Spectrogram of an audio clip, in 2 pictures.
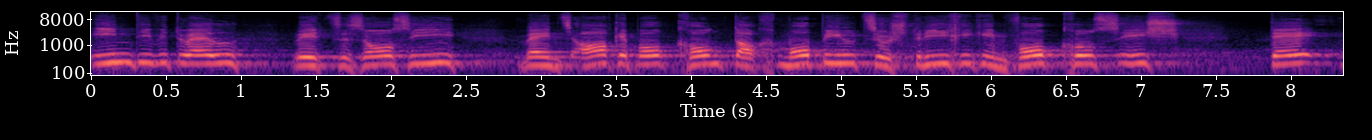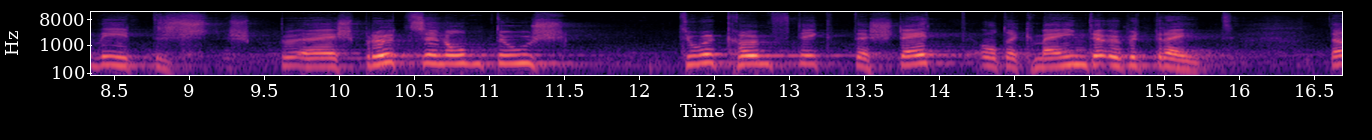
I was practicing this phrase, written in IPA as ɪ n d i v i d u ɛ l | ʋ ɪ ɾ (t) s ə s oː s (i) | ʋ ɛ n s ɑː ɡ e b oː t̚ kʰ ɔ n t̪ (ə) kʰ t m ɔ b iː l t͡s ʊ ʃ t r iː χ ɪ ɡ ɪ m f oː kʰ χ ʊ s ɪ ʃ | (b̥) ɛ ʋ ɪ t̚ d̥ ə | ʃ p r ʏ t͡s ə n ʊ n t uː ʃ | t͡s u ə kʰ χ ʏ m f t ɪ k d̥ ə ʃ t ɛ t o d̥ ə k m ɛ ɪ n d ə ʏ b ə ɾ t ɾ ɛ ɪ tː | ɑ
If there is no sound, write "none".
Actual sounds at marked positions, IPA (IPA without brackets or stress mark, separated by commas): t, iː, ɑ, d̥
